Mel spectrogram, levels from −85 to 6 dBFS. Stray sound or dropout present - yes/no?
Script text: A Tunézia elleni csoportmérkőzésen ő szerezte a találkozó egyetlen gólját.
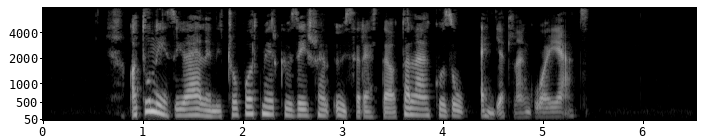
no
